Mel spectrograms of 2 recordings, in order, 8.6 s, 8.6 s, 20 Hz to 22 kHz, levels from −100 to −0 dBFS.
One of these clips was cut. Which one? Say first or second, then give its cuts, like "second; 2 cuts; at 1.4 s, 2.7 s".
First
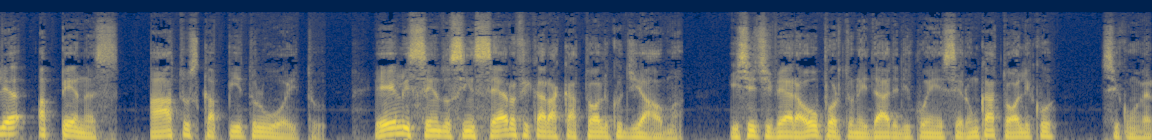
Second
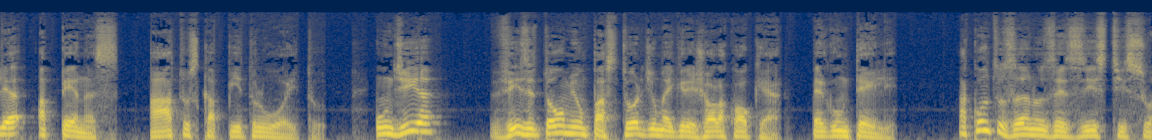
second; 1 cut; at 2.8 s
